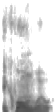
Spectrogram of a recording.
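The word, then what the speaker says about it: Ekwonu: I'm going to go with Ikem Inakwu. I probably butchered his name. – But Ikwonu, I think it is. – Ikwonu.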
